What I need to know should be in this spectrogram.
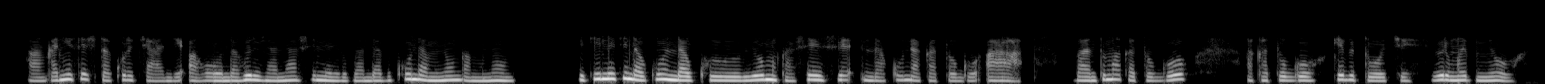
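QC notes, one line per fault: Throughout: AMR narrowband mobile codec. Nothing gets through above about 3.8 kHz, and the damage is heavy. The speech has a buzzy, synthetic quality because the codec rebuilds each short frame from a vocal-tract model excited by only a few pulses. That level of damage fits a low rate around 6.7 kbps. A plain band-limit would cut the top the same way but leave the voice natural, so the buzz is what marks this as the codec.
2.14–8.42 s: De-emphasis applied wrongly. For these six seconds the speech turns dull and muffled, a step darker than the rest of the clip. A treble cut meant to undo pre-emphasis has landed on audio that never had it, so the response tilts down gradually, by about 11 dB at 10 kHz relative to 1 kHz. Because the slope is smooth, presence fades without a hard edge. That separates it from a low-pass filter, and it comes and goes.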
